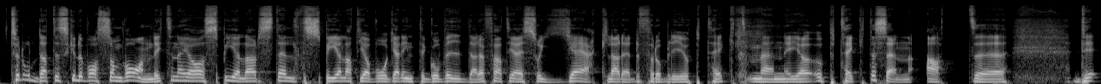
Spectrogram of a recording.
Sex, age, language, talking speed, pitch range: male, 20-39, Swedish, 195 wpm, 115-140 Hz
